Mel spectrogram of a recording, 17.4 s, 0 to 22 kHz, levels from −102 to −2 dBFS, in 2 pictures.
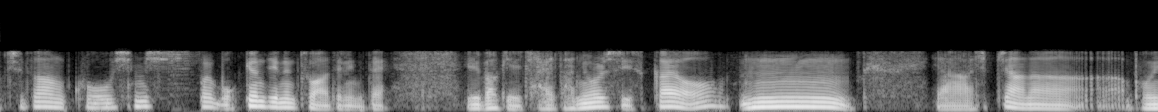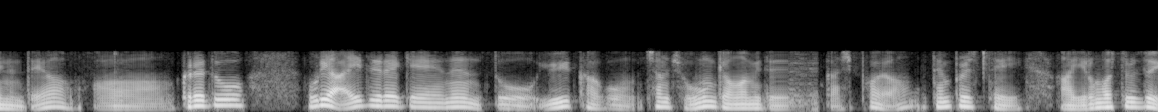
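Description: Right from the start the whole thing runs through the iLBC codec, and you can plainly hear it. Everything above 4 kHz is gone, so the speech has that boxed-in narrowband quality. There's also a slightly gritty, synthetic edge, because each short frame's excitation is rebuilt on its own without smoothing across from the previous frame. The damage sounds like the 15.2 kbps mode with 20 ms frames.

Then there are two spots of lost iLBC frames. The first runs from 1.22 to 1.52 s and the second from 14.50 to 14.83 s, roughly 280 and 320 ms of missing audio. In each gap the decoder keeps repeating the last pitch cycle it had, blended with noise and fading out. You hear a held, buzzy, breathy vowel where the speech should be, and then clean speech returns almost immediately once packets arrive again.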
